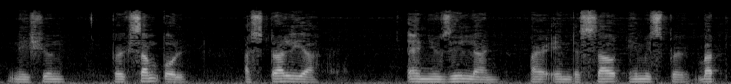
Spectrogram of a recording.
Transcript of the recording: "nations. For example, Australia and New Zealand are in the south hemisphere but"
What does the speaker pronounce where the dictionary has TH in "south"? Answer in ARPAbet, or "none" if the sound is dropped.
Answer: T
